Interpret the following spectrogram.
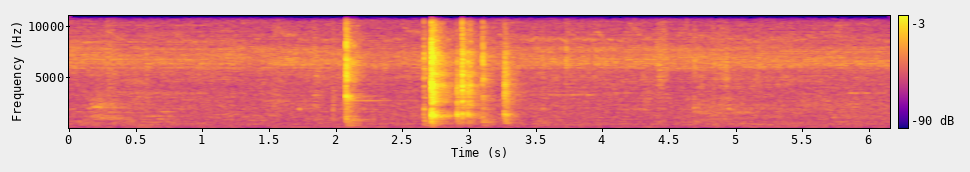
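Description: A steel spoon stirring in a stainless steel pot of simmering milk and clinking against the metal: one knock about two seconds in, then a quick run of clinks about a second later.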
